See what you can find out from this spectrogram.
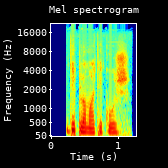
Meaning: diplomatic (concerning the relationships between the governments of countries)
- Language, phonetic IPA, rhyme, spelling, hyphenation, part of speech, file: Hungarian, [ˈdiplomɒtikuʃ], -uʃ, diplomatikus, dip‧lo‧ma‧ti‧kus, adjective, Hu-diplomatikus.ogg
